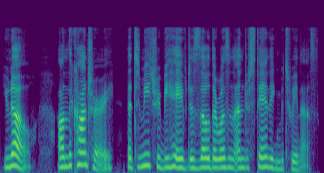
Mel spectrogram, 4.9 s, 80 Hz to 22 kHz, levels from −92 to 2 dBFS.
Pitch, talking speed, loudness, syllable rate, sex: 210 Hz, 195 wpm, -22 LUFS, 6.2 syllables/s, female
